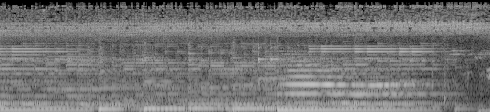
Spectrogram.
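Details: Plucked acoustic guitar music plays throughout, with no animal sound heard. Strummed low chords and melody lines carry the whole passage.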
